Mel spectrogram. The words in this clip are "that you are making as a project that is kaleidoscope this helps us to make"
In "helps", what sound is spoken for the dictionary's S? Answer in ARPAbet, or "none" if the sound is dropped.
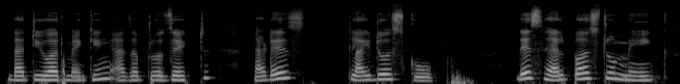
none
